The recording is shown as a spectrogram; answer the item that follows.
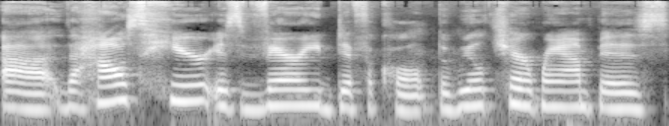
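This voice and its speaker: In an unremarkable speaking voice, a woman talks at a fairly high pitch. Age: 60s. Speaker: family caregiver. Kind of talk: casual vlog narration.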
